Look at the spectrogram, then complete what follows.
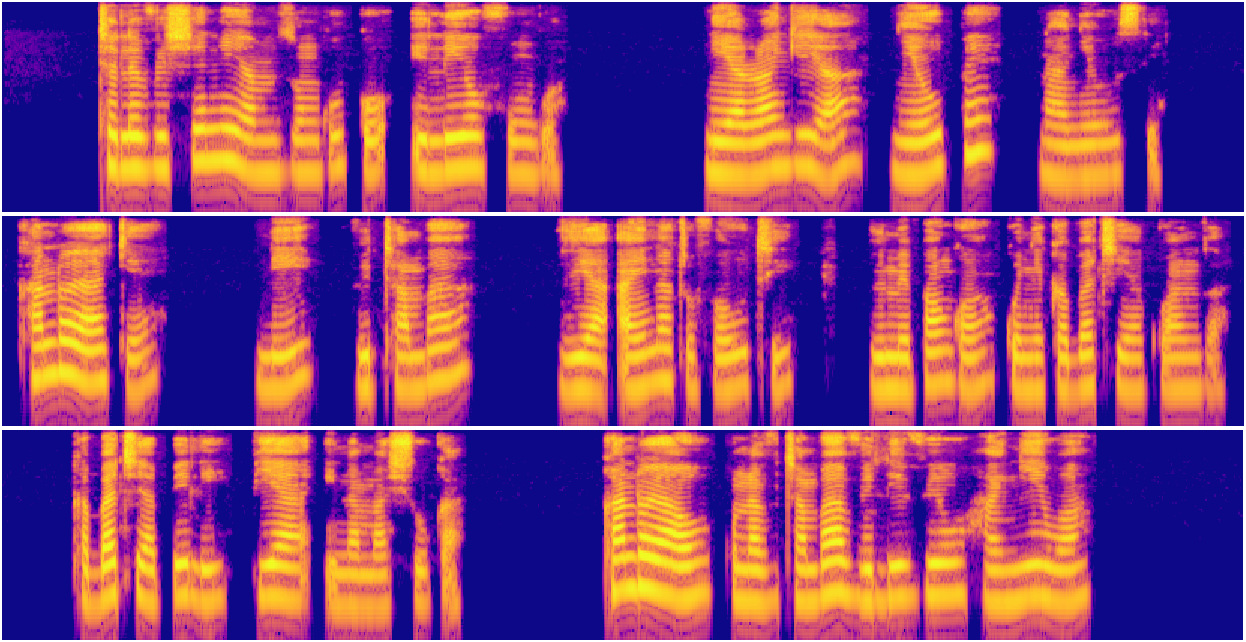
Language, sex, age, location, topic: Swahili, female, 18-24, Kisii, finance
